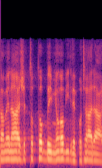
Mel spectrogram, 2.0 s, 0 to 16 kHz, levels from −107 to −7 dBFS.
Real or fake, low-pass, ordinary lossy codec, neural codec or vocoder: fake; 7.2 kHz; MP3, 64 kbps; codec, 16 kHz, 0.8 kbps, ZipCodec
